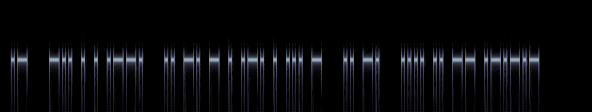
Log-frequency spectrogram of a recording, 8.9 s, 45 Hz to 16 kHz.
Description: Morse code, heard as a keyed tone, about 25 wpm, 700 Hz. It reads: A DEEP INTEREST IN HIM.
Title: Sentences from Top 1000 Words - Review Part 3 - 25wpm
